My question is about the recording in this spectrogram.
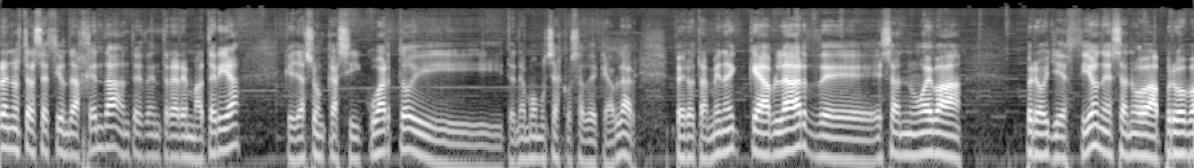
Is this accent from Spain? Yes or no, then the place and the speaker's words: yes; Madrid, Community of Madrid, Spain; Oye, pues yo soy de San Blas y bueno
